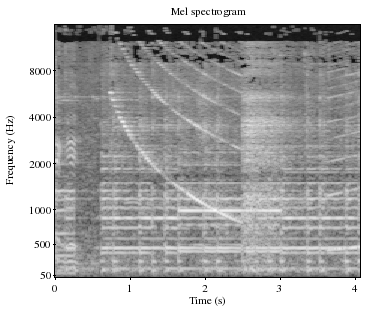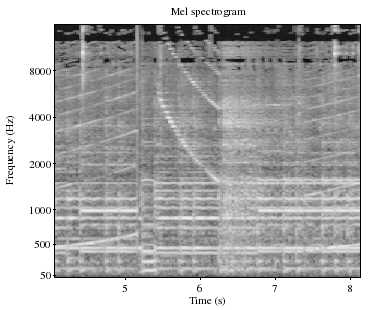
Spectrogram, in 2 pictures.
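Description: Electronic claw machine game music with steady synth tones, and a swooping sound effect that falls in pitch, heard twice.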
